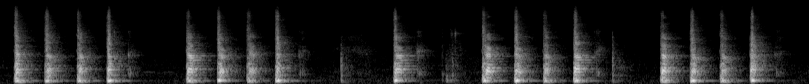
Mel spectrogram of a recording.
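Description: Cutaway acoustic guitar strummed in groups of about four quick alternating strokes, each group followed by a short silent pause. This is a down-up strumming pattern, D - UDUD - UDUD, played with deliberate gaps between the groups.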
